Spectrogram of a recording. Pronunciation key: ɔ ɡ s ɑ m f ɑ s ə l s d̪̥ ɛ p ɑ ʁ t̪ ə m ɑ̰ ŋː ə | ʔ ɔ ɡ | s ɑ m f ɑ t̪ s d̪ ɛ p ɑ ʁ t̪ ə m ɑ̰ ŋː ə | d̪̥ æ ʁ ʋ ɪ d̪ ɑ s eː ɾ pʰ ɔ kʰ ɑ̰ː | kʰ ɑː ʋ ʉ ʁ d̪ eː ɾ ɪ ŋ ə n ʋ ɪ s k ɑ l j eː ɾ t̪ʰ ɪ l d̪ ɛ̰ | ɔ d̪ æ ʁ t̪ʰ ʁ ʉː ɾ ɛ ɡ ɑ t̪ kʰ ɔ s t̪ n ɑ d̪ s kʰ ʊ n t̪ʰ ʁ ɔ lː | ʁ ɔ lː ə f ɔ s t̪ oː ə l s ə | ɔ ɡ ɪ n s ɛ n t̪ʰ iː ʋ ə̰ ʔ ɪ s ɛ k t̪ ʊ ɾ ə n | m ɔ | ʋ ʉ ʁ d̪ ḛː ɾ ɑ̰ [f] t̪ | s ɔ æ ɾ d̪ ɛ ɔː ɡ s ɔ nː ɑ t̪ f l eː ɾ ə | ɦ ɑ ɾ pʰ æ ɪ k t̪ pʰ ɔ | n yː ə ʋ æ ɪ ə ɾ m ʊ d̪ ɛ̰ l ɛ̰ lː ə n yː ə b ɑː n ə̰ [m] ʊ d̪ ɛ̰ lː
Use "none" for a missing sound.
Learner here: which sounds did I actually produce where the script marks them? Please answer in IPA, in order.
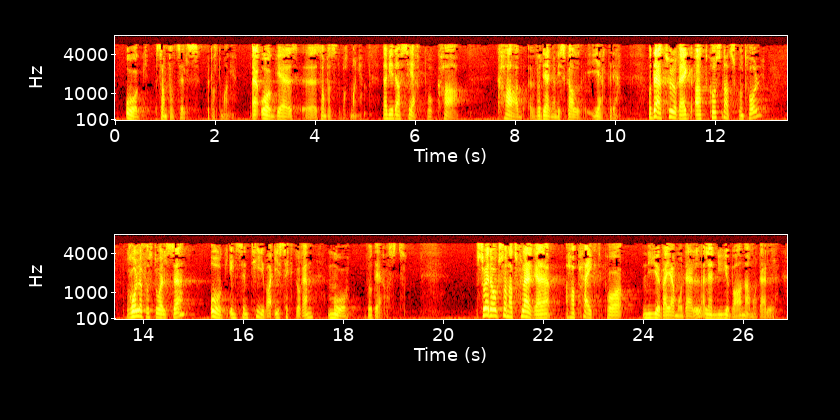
s, m

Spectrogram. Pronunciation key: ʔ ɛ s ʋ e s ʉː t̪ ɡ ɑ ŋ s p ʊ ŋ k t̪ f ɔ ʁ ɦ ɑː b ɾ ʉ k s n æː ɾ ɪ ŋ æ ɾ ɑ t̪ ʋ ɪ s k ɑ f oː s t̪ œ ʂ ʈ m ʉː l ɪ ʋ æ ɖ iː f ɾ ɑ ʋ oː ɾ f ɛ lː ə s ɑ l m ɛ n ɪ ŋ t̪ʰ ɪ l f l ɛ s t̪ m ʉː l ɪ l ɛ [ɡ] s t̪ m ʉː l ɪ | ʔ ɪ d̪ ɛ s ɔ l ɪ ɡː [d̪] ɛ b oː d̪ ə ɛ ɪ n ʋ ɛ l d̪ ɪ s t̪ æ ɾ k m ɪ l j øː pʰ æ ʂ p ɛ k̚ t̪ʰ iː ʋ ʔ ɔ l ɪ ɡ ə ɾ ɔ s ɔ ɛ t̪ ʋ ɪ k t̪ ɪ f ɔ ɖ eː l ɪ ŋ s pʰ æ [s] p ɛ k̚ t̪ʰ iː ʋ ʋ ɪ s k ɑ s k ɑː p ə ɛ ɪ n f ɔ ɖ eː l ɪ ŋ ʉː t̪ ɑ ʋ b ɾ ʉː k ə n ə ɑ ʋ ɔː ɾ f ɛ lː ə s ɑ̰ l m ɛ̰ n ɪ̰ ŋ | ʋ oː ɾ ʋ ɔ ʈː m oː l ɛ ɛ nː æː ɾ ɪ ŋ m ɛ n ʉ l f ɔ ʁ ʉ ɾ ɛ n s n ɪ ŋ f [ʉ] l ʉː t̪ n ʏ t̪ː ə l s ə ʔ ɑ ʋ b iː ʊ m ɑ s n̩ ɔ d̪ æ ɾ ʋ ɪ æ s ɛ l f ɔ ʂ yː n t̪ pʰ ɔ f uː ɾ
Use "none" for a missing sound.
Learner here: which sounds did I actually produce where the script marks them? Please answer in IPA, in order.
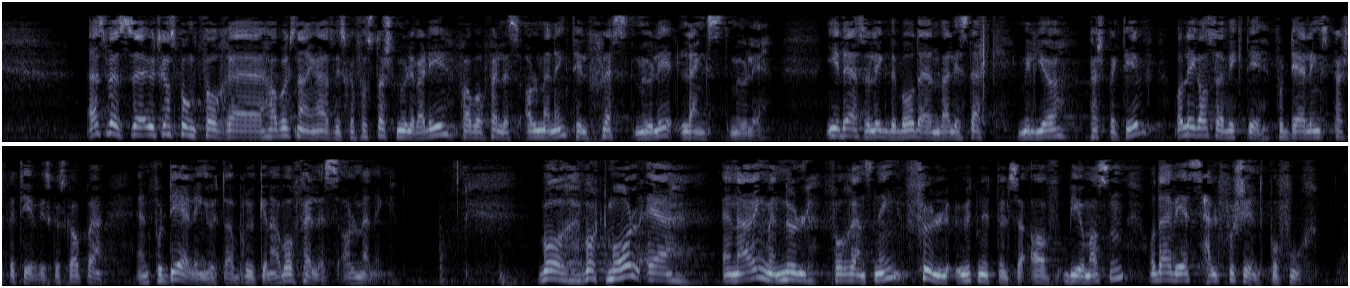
ŋ, d̪, ʂ, ʉ

